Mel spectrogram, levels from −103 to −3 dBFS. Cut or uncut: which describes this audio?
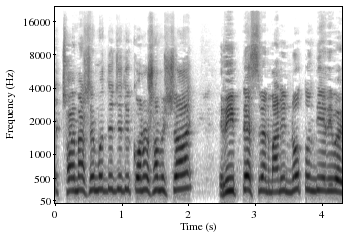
uncut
